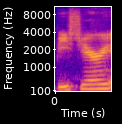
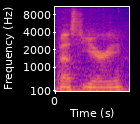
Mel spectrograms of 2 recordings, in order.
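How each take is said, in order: First: The first syllable sounds like 'beast'. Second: The first syllable sounds like 'best'. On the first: The speaker calls it wrong. "I try to say be Bestiary" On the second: The speaker calls it right. "instead of Bestiary because there's no A"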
